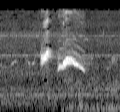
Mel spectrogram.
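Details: Red-whiskered bulbul in a large wild flock gives a brief 'double burst': a short bright whistled note, then a longer, arched, slurred whistle. Faint background hiss.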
